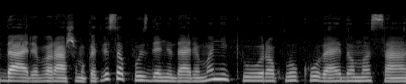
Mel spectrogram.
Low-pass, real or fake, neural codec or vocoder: 10.8 kHz; real; none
